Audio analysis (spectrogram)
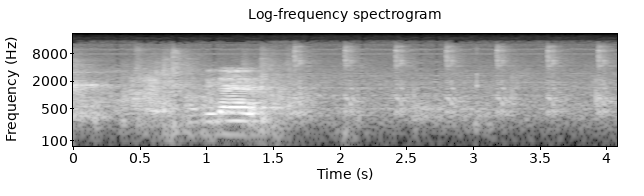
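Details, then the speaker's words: Range Rover L322 after LED number plate lamp upgrade and disabling cold monitoring, ignition off then on: soft evenly spaced clicking about every 0.4 seconds from rear, the normal rear light bulb test; no fault. "yep nothing you can hear the rear light clicking which is a rear light BB Test but no there's nothing"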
